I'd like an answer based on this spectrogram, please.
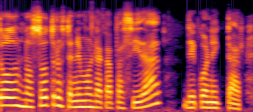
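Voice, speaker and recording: A woman's medium-pitched voice with lively intonation at a moderate pace, dry and close with no echo, over a quiet background. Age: 60s. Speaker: YouTuber sharing spiritual experiences. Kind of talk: personal testimony monologue. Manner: hesitant, with fillers.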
